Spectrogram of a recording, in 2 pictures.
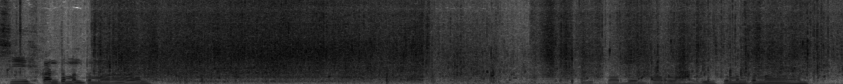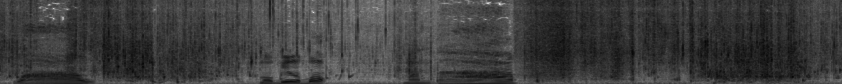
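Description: Water splashes loudly as a hand sweeps through it.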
